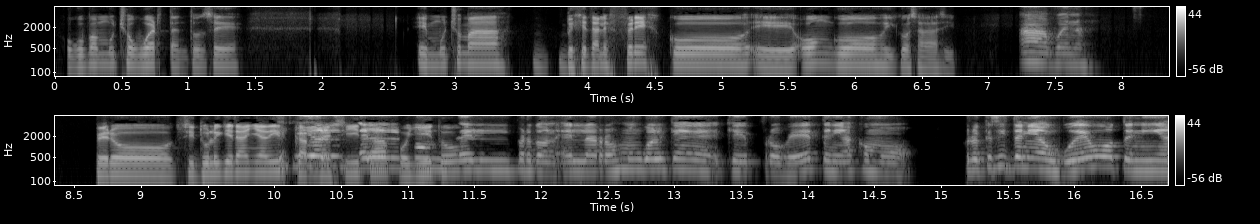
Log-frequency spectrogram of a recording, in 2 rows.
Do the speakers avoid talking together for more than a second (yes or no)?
no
